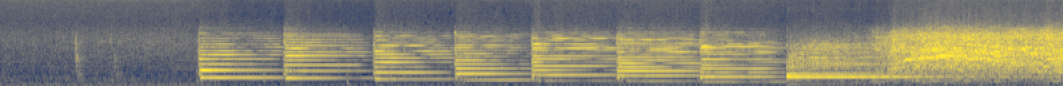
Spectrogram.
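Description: A piano being tuned, played one note at a time: eight struck notes, each ringing and dying away, stepping down in pitch. Near the end a loud burst of studio-audience laughter sets in.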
